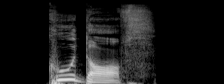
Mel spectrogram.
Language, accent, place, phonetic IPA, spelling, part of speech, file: German, Germany, Berlin, [ˈkuːˌdɔʁfs], Kuhdorfs, noun, De-Kuhdorfs.ogg
- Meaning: genitive singular of Kuhdorf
